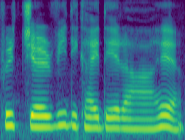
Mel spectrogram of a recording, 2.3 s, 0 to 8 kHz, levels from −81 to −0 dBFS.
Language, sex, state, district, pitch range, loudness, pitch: Hindi, female, Arunachal Pradesh, Papum Pare, 175-205 Hz, -15 LUFS, 190 Hz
